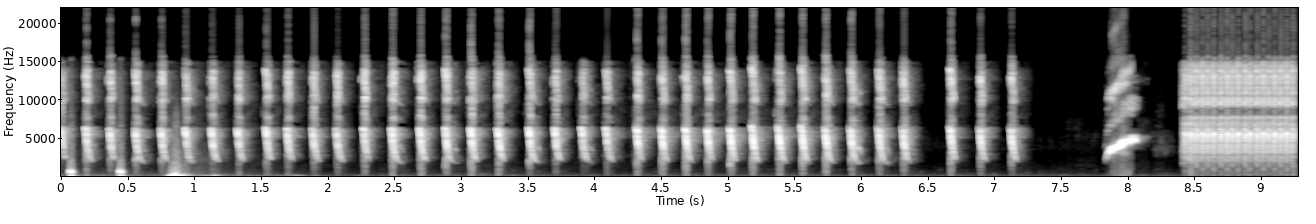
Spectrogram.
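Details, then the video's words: Gacor cucak cungkok song full of tembakan bursts, used as masteran for songbirds: a long run of sharp, evenly spaced high chips about five per second, fading, then a rising whistled slur and a harsh buzzy burst. "Cucak Cungkok burung masteran Full variasi Tembakan"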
